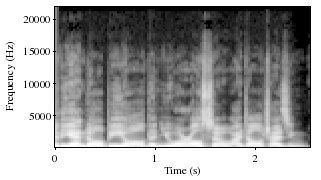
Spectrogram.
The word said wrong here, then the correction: idolizing: How do you say that word? Idolatrizing? – Idolizing. – Idolizing. Yeah. Thank you. I added an extra syllable for no reason.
